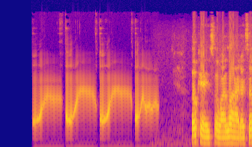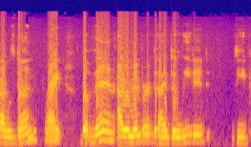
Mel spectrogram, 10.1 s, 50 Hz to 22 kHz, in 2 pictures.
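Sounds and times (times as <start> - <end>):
cartoon boing sound effect: 0.7 - 3.2
woman talking: 3.8 - 10.0.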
